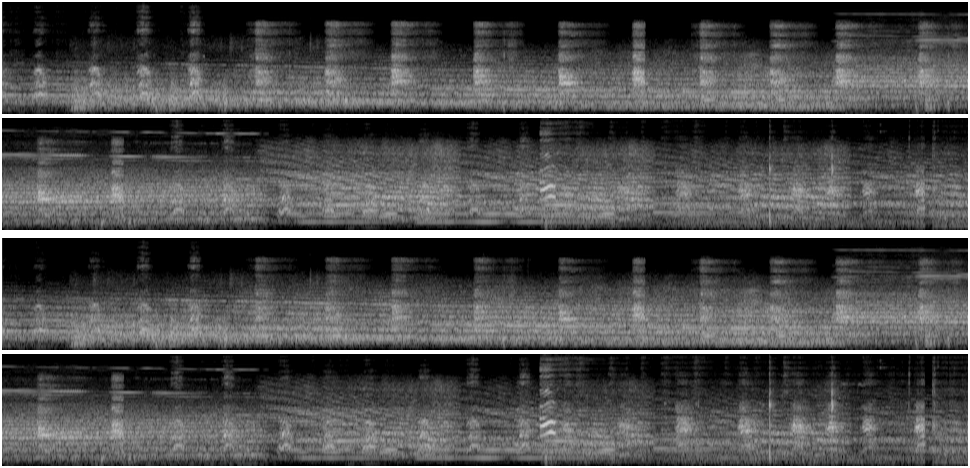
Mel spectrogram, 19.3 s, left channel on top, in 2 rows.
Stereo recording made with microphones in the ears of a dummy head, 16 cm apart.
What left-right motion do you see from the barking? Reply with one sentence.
You can hear the barking move to the right.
